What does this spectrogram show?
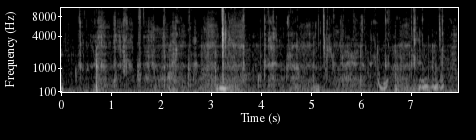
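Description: A person chewing french fries close to the microphone: quiet, with many small mouth clicks and crunches and one louder click about three seconds in.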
